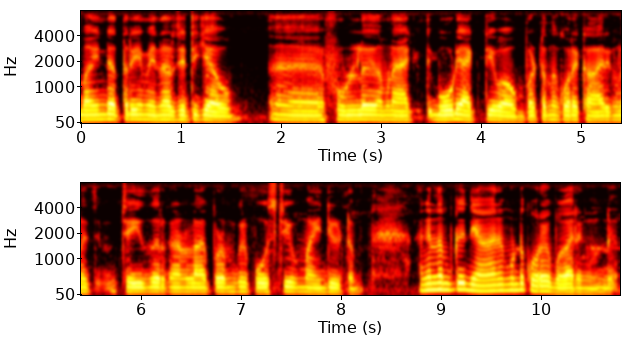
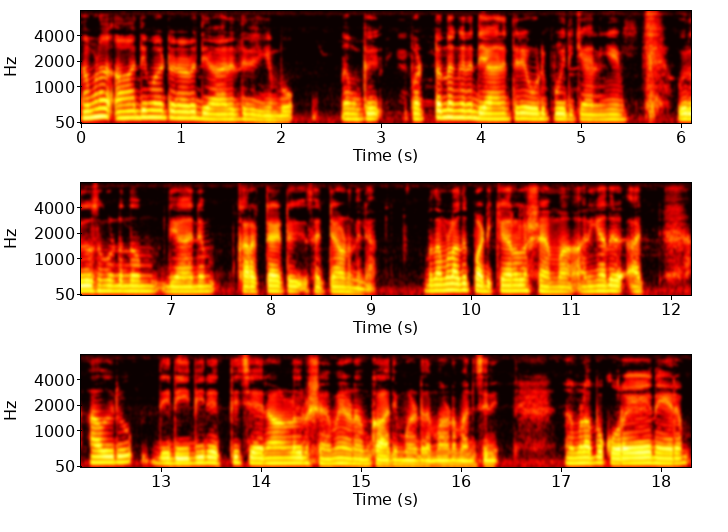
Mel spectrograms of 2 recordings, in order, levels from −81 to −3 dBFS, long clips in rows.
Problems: none marked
